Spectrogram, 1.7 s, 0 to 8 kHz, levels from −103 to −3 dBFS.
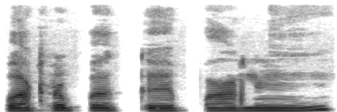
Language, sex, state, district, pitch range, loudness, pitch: Bengali, male, West Bengal, Malda, 155-165 Hz, -22 LUFS, 160 Hz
